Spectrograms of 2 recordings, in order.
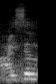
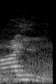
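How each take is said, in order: First: An 's' sound is pronounced in the word. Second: No 's' sound is pronounced in the word. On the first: The speaker calls it wrong. "এটা কিন্তু আইসেল বলবি না কেউ" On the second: The speaker calls it right. "এস এর উচ্চারণ নাই"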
